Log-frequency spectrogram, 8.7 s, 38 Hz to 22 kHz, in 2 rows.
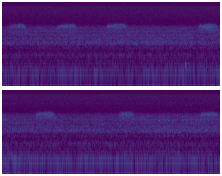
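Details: During an owl's first feeding on 24 February 2016 at 2:15 PM, seven brief raspy high calls come about once a second above a persistent low drone.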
